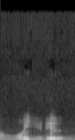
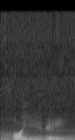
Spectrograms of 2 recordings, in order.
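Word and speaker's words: غير: Atau ghairil bisa juga tertukar dengan ho karena satu tempat, ya. Ghainun khouha, satu tempat, yaitu ujung tenggorokan. Misalnya baca ghairil dibaca khairil.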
